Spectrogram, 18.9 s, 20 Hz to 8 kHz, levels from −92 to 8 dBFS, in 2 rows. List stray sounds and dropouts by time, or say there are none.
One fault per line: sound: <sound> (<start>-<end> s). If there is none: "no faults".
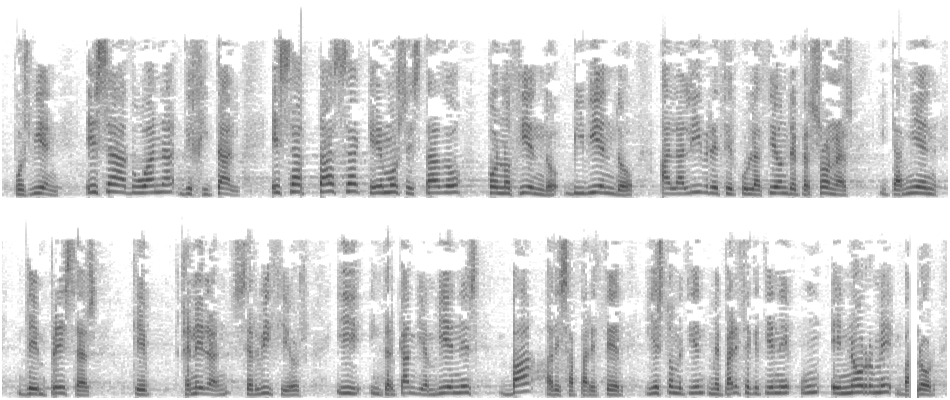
sound: dropout (18.5-18.6 s)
